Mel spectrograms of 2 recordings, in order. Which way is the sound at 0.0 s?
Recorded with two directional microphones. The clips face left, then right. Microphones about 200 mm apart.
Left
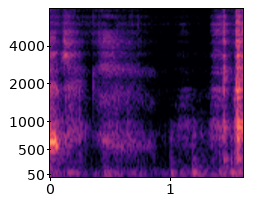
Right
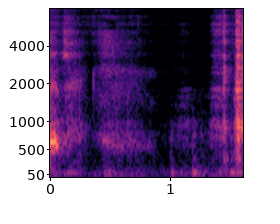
10° right (ahead or behind).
